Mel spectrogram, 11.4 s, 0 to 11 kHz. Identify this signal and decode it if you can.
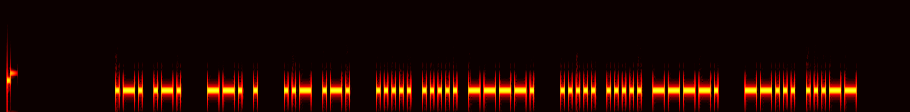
Morse code, heard as a keyed tone, about 25 wpm, 660 Hz. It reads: RR GE UR 559 559 73
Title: SOTA QSO Practice 25wpm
